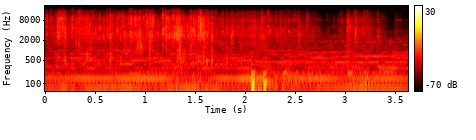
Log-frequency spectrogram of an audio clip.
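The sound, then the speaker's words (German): Steady crinkling and crackling of packaging as parts, including a head and a shield, are unpacked, with one soft thump partway through. “So, jetzt haben wir alle Teile ausgepackt.”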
